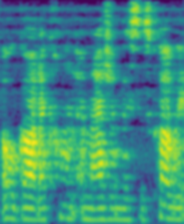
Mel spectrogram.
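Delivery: ordinary delivery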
